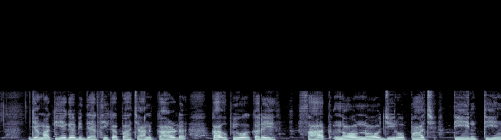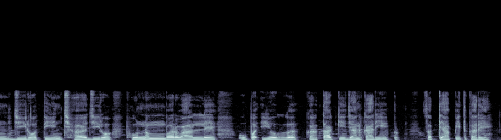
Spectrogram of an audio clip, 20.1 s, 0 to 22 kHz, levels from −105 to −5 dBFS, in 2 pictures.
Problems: none marked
